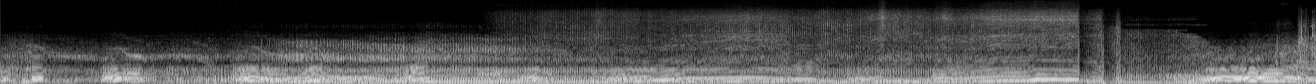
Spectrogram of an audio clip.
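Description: Dirt bike engine heard from the rider's helmet, revving up and falling back over and over as the throttle is worked on a trail. There is a hiss through the middle, and a few sharp knocks just before the end.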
